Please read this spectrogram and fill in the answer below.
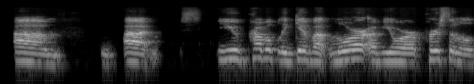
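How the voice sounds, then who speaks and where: In a quiet background, a woman with an ordinary speaking voice and an American accent talks at a fairly slow pace, medium in pitch with ordinary pitch variation. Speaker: podcast host, fitness instructor. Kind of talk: interview question.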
